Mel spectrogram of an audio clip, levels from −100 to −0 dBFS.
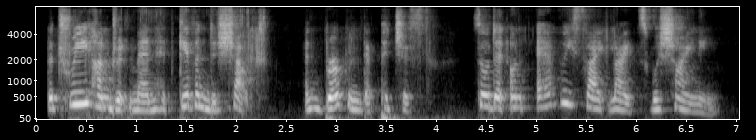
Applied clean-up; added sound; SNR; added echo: neural mask model DeepFilterNet 3.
